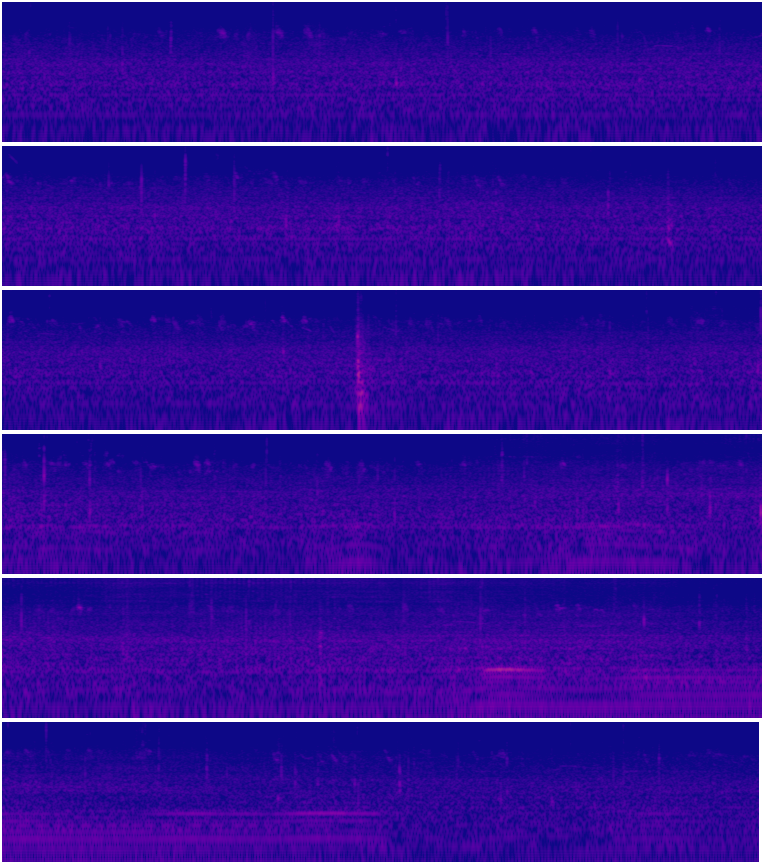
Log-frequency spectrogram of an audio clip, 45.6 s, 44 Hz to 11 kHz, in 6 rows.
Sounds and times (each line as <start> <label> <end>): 21.8 Birds singing 39.6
